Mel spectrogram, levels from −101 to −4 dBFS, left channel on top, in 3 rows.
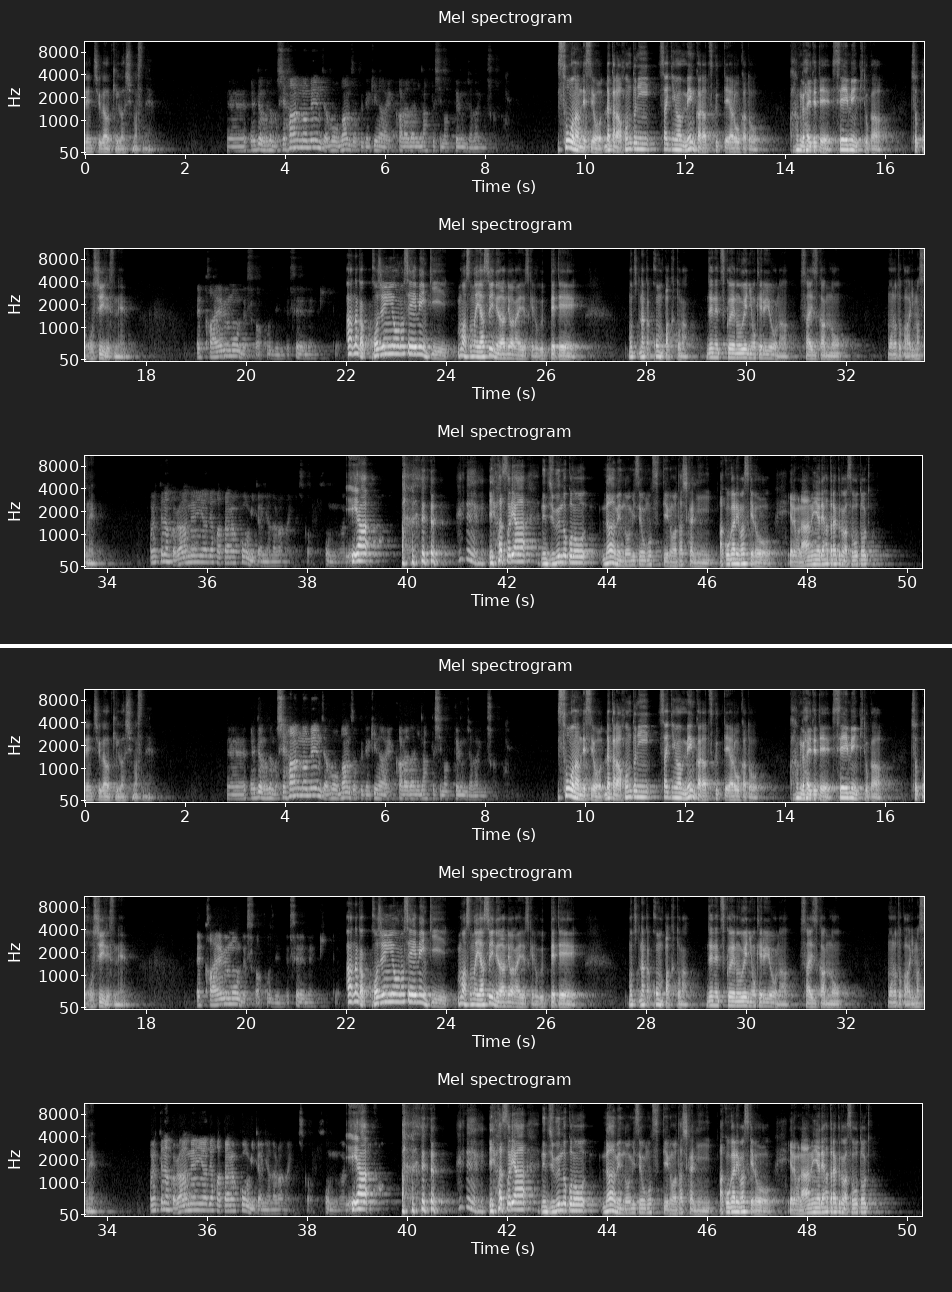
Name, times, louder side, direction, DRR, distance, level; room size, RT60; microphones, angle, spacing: voice 1, 0.0-1.3 9.5-13.5 14.1-16.0 16.5-17.6 22.0-26.6 27.7-28.8 29.2-30.8 31.1-31.9 32.8-33.8 38.8-39.3 39.9-40.6 41.0-47.3 47.7-49.3, right 1 dB, 5° right, 12 dB, 0.9 m, -26 dB
voice 2, 2.8-8.0 19.0-21.4 27.8-28.2 34.9-37.7 38.0-38.1 38.4-38.8, right 3 dB, 70° right, 13 dB, 1.4 m, -36 dB
30.0 x 12.5 x 8.8 m, 0.87 s
head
